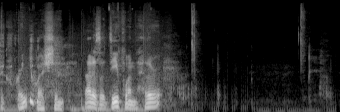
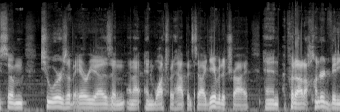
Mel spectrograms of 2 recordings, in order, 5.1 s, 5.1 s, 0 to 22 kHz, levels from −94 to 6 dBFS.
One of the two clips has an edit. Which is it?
second; 3 cuts; at 1.6 s, 2.8 s, 3.8 s

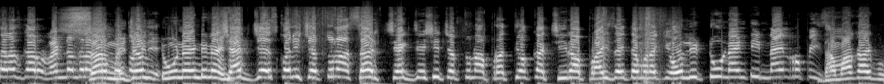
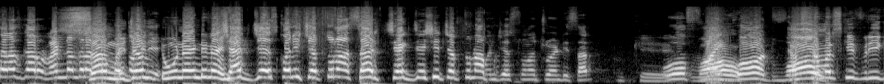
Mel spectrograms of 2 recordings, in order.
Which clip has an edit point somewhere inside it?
second; 1 cut; at 4.9 s

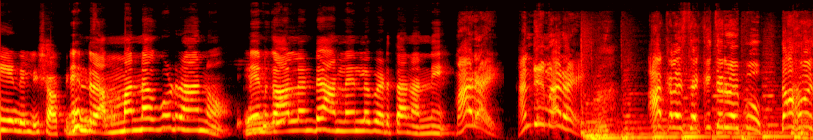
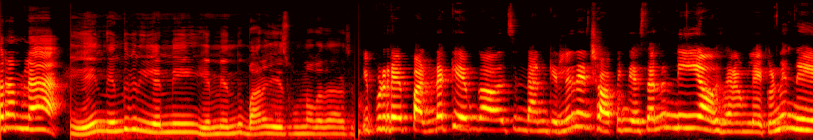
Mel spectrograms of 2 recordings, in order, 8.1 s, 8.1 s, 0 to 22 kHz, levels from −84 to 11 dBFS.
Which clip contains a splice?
second; 1 cut; at 3.6 s

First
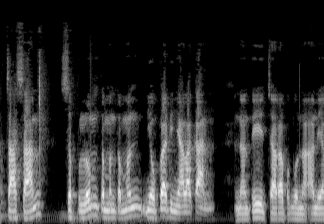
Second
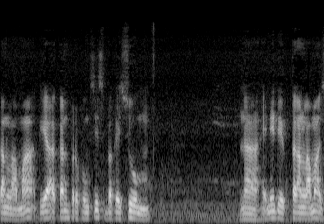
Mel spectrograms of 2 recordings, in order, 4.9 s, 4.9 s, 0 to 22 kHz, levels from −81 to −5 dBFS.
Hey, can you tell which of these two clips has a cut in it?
first; 1 cut; at 3.5 s

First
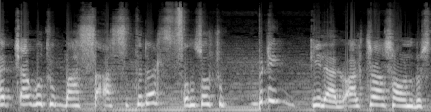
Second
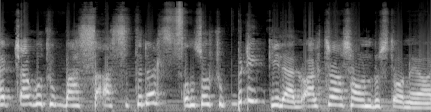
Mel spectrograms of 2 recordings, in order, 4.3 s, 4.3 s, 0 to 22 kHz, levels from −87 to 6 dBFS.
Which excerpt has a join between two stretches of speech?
second; 1 cut; at 2.5 s

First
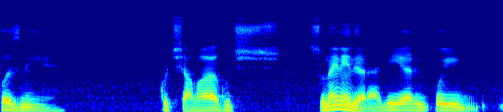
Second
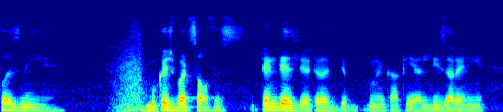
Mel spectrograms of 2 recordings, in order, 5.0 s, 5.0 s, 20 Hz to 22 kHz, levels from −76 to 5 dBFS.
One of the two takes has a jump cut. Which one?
second; 1 cut; at 1.3 s

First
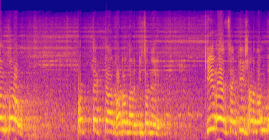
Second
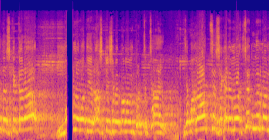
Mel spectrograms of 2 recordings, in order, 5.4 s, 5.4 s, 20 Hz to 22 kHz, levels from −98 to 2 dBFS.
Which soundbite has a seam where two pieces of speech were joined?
second; 1 cut; at 3.5 s

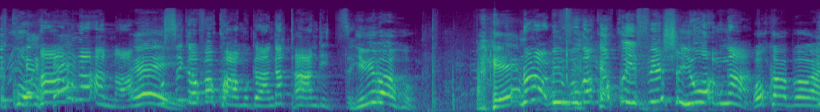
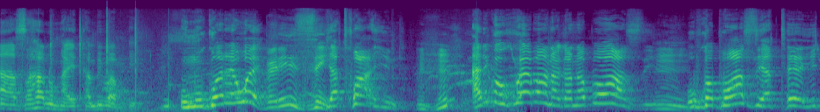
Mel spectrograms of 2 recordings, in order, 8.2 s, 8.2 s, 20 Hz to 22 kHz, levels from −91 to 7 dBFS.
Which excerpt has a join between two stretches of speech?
second; 1 cut; at 1.6 s

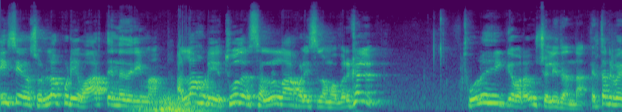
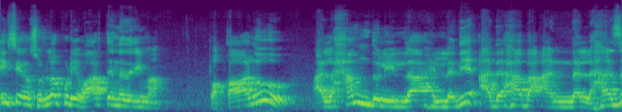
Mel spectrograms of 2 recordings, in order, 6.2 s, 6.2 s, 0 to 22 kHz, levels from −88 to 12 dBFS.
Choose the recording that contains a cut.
first; 1 cut; at 1.6 s

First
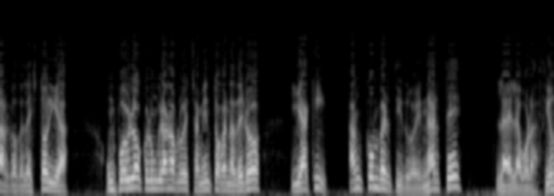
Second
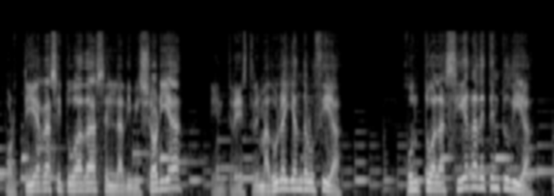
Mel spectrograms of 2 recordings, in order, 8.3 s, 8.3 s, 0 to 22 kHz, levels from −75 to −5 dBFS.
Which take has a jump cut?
first; 1 cut; at 5.7 s

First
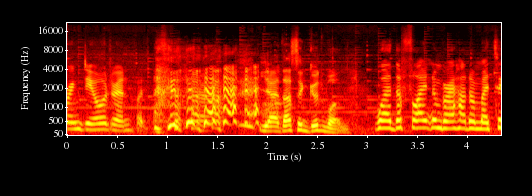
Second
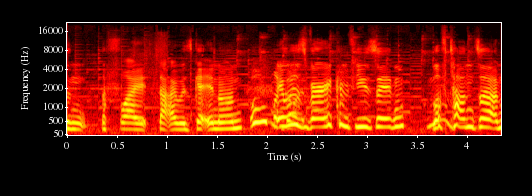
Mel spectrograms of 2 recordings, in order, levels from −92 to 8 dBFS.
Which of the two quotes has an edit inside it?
first; 1 cut; at 2.9 s

